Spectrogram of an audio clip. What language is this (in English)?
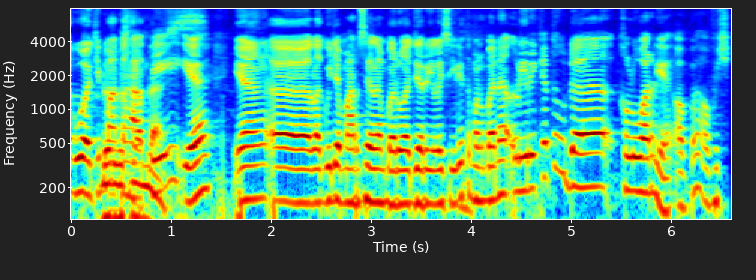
Indonesian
